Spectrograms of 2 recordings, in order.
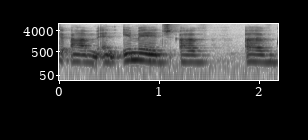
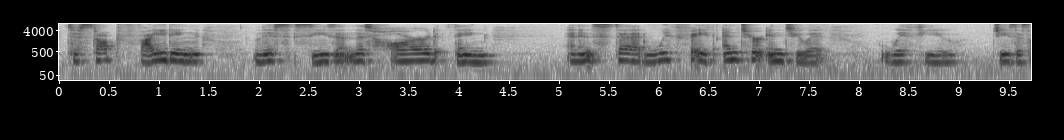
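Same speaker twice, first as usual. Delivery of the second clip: soft, hushed pastoral prayer; softer closing prayer, sinking to a whisper; quiet prayer; 5 dB quieter than usual. Acted. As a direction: pray tenderly over the listeners.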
